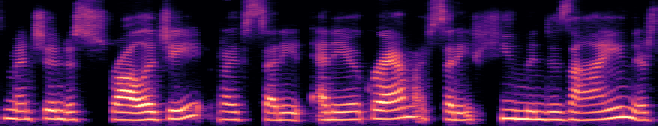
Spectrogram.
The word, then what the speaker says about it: Enneagram: So I just mentioned astrology, but I've studied Enneagram, I've studied human design.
